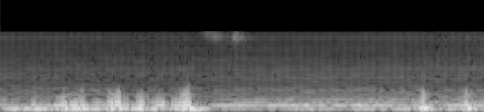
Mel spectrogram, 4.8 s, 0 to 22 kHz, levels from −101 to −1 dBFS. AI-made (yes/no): yes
